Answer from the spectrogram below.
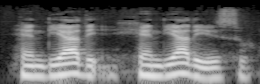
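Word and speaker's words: hendiadys: Es una palabra grande que se dice gendiadis. ¡Wow! ¿Cómo se deletrea eso? Y para aquellos que toman nota, se escribe H-E-N-D-I-A-D-Y-C. H-E-N-D-I-A-D-Y-S.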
